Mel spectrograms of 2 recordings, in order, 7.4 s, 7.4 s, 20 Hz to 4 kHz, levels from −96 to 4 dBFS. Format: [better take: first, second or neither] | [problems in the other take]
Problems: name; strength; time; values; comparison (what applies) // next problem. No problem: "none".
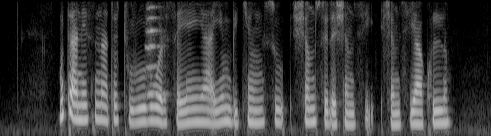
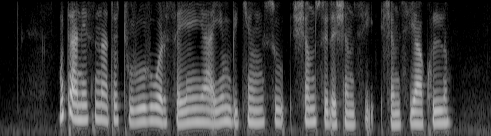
second | background sound (Bowed string instrument); 11 dB below the speech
